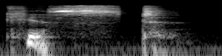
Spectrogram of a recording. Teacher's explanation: there's no second syllable created so it's going to make the T sound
